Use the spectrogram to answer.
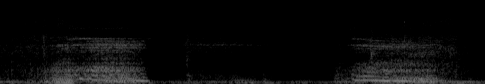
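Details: Several sleepers snoring in a small room, with loud, rough snoring on the in-breaths and quieter pauses between; a listener says it sounds like three different levels of snoring. Snoring.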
